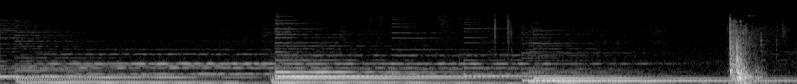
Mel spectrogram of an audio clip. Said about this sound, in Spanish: El sonido de la puerta la sobresalta y se incorpora.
